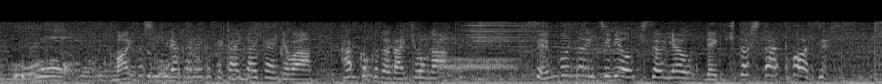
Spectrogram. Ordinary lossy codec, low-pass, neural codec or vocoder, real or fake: none; none; codec, 16 kHz, 16 kbps, FreqCodec, larger model; fake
